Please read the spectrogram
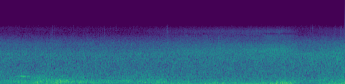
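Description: Heavy rain and gusting wind on a parked car, heard from inside the cabin: a steady rushing noise with a low wind rumble underneath.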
